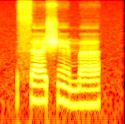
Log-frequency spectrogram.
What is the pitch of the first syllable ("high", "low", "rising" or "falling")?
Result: high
